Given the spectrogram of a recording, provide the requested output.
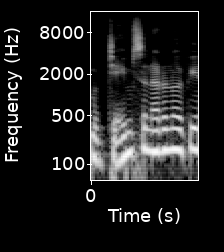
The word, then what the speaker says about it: JMSN: artists oh and uh his name is spelled jmsn jmsn JM Jameson yeah Jameson oh Jameson heard about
